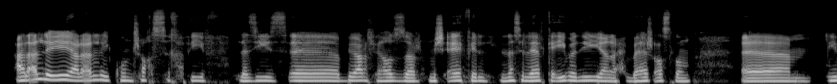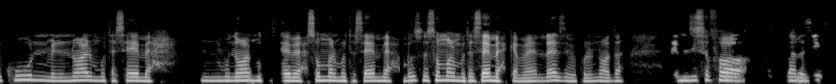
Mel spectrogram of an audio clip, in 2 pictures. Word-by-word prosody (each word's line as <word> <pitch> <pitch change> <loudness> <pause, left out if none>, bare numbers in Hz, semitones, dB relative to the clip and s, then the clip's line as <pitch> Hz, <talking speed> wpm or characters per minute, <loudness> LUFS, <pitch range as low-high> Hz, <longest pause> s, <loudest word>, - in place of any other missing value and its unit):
على 175 - +4
الأقل 240 +5 +3
إيه 210 -1 +5
على 175 - +2
الأقل 205 0 0
يكون 180 -2 -4
شخص 185 0 -6
خفيف، 170 -1 -8 0.2
لذيذ، 165 +1 -3
آآ، 170 -1 +1
بيعرف 175 0 -2
يهزّر 160 -2 -1
مش 160 0 +1
قافل، 170 -1 -1
الناس 175 +3 -2
اللي 170 -1 +2
هي - - +5
الكئيبة 175 +1 0
دي 175 0 0
أنا 160 - +1
ما 145 - -1
باحبهاش 155 +2 -2
أصلًا، 155 -2 -4 0.5
آمم، 150 0 +1 0.2
يكون 205 +4 0
من 165 -1 0
النوع 180 +3 +2
المتسامح، 170 -2 -1 0.2
من 170 0 -1
النوع 180 +1 +4
المتسامح، 165 -1 0
ثم 180 0 +2
المتسامح، 165 -1 +1
بُصّ، 185 +2 -1
ثم 190 +2 +2
المتسامح 170 -1 +5
كمان، 155 0 -1
لازم 170 -2 +1
يكون 150 0 -4
النوع 160 0 -1
ده، 160 +1 -5 0.5
لإن 175 0 +2
دي 185 - 0
صفة 190 -2 +2 0.4
خصلة 180 -3 -5
لذيذة. 165 +5 -2
170 Hz, 165 wpm, -21 LUFS, 160-180 Hz, 0.5 s, إيه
